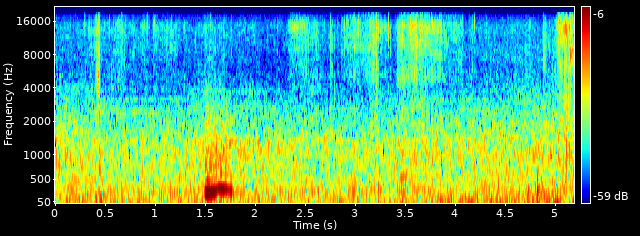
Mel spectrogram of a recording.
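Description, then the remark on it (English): A dense, steady hum of many honey bees buzzing around a hive frame, continuous throughout with a few brief louder passes of individual bees. “And the bees are actually...”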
